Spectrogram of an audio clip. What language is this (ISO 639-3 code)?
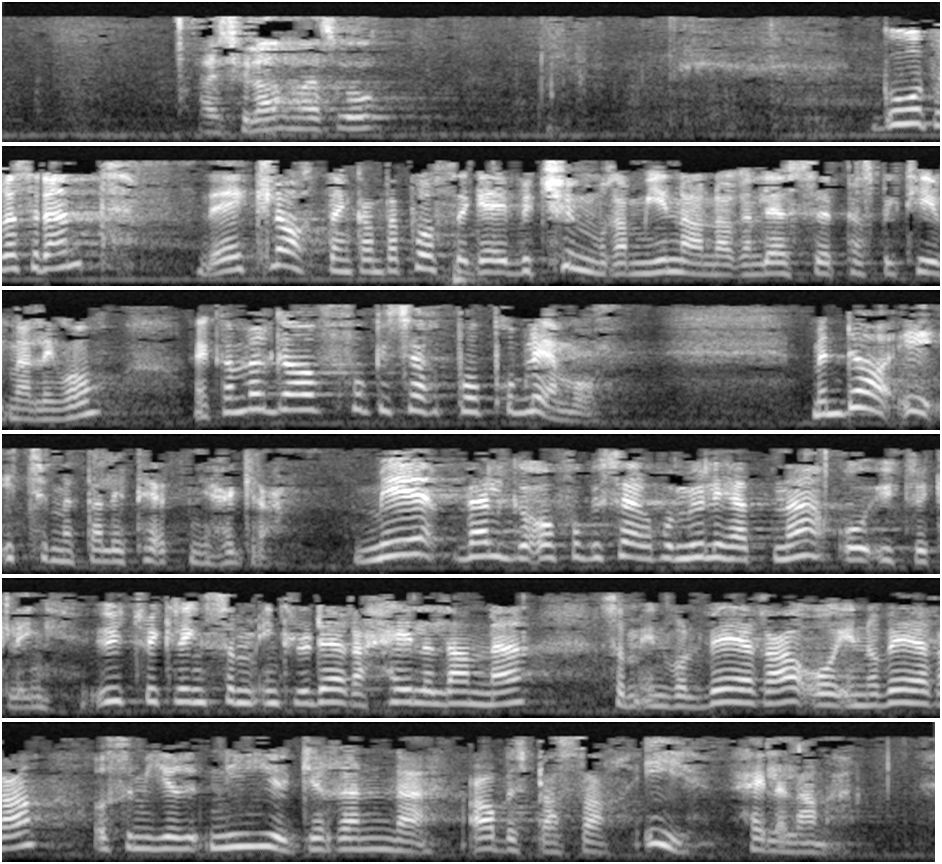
nno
